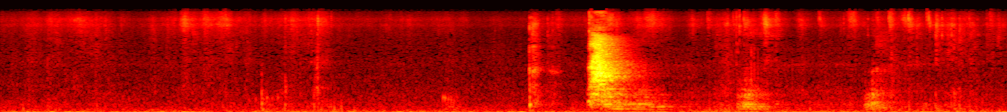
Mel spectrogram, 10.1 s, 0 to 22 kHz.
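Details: Alaskan Malamute puppies, four weeks old, from a litter of four males and two females born 25 November 2022, make faint, thin whimpers broken by one sharp, loud yelp midway, then short whining notes in the quiet.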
